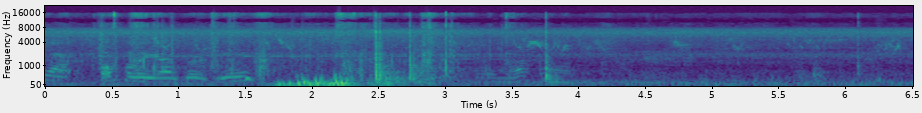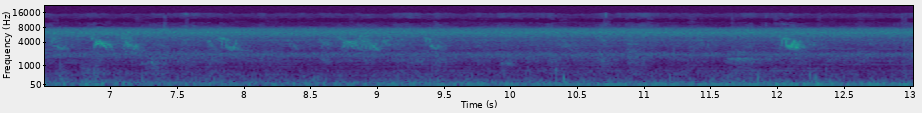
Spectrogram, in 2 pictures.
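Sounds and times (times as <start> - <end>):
steady low rumble: 1.6 - 13.0
small bird chirping: 3.4 - 12.4.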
